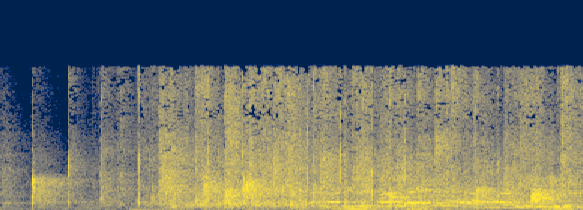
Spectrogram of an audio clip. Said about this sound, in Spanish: ¡Hala! Un gran aplauso.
